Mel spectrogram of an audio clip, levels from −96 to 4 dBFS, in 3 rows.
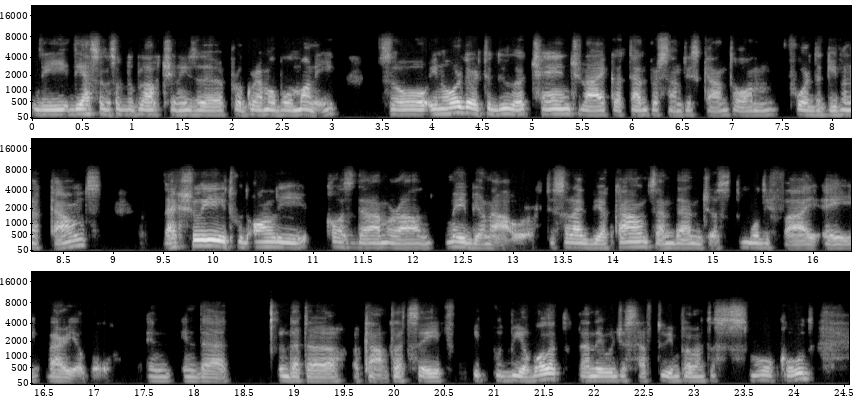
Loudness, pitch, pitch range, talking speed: -22 LUFS, 120 Hz, 110-135 Hz, 180 wpm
